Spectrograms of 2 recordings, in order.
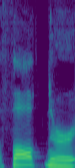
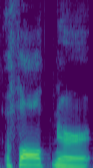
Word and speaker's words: Faulkner: Eric Street says uh Faulkner if you said it the wrong way you'd have to hit the dump button yes that's why Eric I do make sure to pronounce the L um even sometimes I'll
